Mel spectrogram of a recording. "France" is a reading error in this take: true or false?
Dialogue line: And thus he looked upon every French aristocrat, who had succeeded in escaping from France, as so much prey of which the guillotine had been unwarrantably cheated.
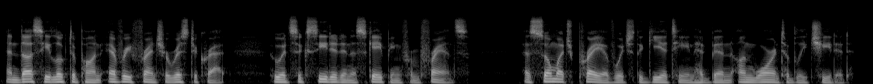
false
